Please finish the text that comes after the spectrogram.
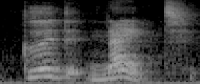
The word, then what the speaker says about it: good night: Yeah, good night. We sometimes say good night. Good night. So that ud in good is dropped. We remove that ud sound and we say good night, good night.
